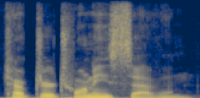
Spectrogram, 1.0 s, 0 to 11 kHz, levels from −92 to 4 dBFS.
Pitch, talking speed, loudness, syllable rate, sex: 115 Hz, 180 wpm, -16 LUFS, 6.7 syllables/s, male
